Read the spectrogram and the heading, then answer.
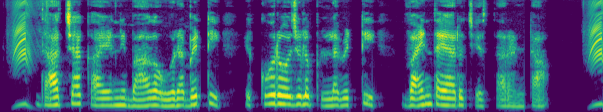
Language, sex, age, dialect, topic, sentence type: Telugu, female, 18-24, Central/Coastal, agriculture, statement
